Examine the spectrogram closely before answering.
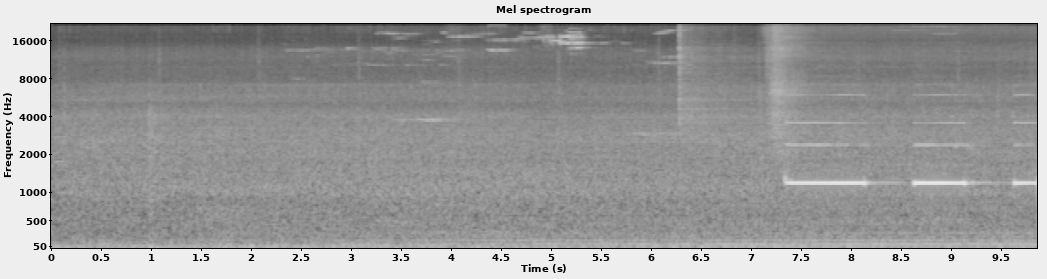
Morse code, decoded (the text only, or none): none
